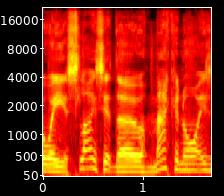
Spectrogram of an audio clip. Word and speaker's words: Mackinac: a silent sea indeed the correct pronunciation of Mackinac is better reflected in the present-day spelling of nearby Mackinaw City which due to the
